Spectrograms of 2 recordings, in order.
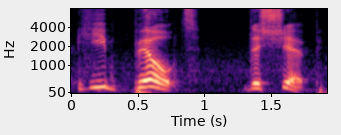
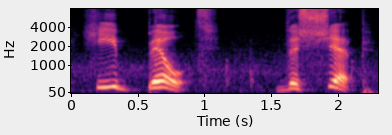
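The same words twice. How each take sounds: First: Slow, with "built" hit hard and drawn out; stress on built. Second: Said in the usual way. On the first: Real, not acted. Insisting to viewers a fan really did build it, "built" stressed. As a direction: land on "built" to sell how impressive it is. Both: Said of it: "No, ser".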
